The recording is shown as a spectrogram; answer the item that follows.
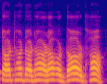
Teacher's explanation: ये मुर्धा को स्पर्श करते हैं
